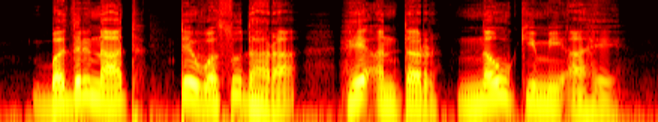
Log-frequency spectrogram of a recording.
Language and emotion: Marathi, neutral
